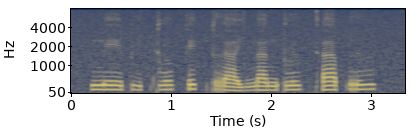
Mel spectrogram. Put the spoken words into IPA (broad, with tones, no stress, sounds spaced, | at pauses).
m eː˧ p i˨˩ t̚ k l o˦˥ k̚ ʔ e˥˩ k̚ p r a˩˦ j n a˧ n p l ɯ˦˥ k̚ ʔ a˦˥ p̚ r ɯ˥˩ k̚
